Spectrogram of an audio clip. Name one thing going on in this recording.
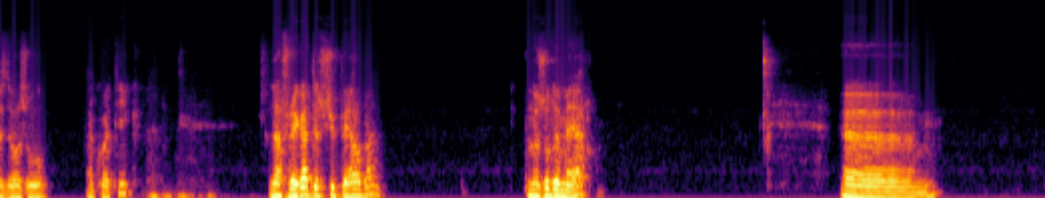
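An elderly man speaks calmly in short phrases over an online call.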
